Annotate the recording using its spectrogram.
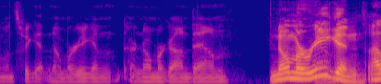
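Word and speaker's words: Gnomeregan: So I have the AI voiceover for the text, and it mispronounces things constantly, and it started to work its way into my brain as the normal way to say it. And they constantly call it Nomeregan. That's great.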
